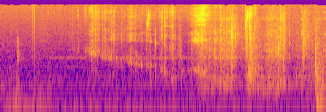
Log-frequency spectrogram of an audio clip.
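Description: Crunchy health snack dipped in spicy tomato sauce being chewed: quiet, irregular crisp crunches and bites, several in a row, with no talking.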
